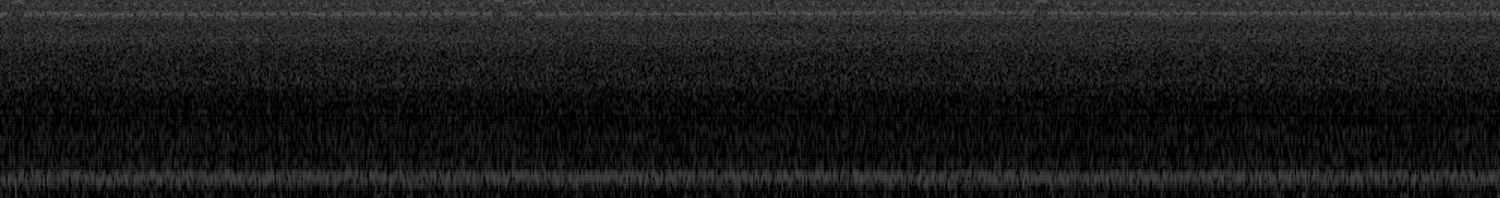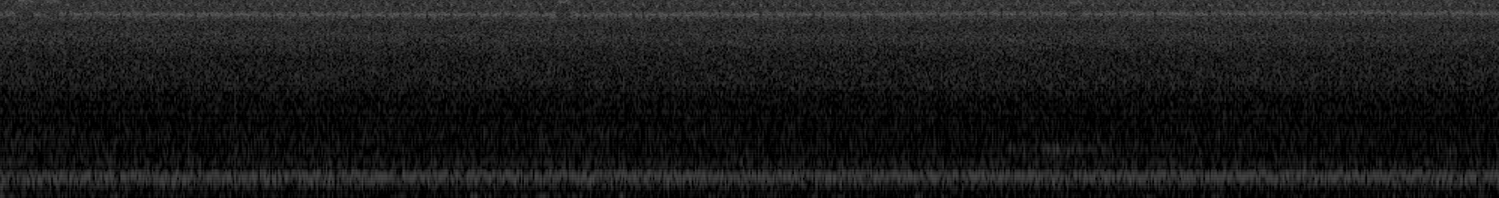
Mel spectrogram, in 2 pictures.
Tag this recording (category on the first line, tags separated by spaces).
Soundscapes > Nature
phenological-recording weather-data field-recording Dendrophone natural-soundscape artistic-intervention raspberry-pi data-to-sound sound-installation alice-holt-forest soundscape nature modified-soundscape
